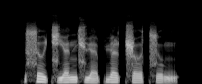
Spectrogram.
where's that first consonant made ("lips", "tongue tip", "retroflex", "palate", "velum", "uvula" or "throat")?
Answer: tongue tip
